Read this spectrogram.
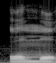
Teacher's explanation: Omó porque as duas vogais são abertas, tá? Tem um risquinho embaixo de cada uma das vogais, ó.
